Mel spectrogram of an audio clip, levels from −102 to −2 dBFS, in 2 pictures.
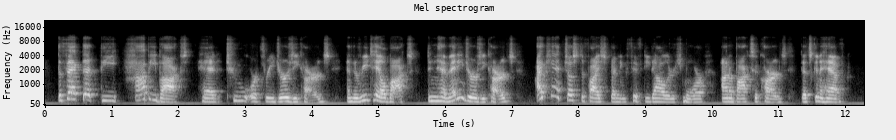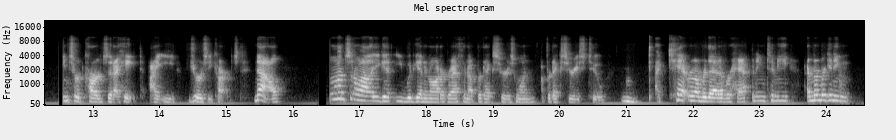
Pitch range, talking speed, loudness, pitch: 150-205 Hz, 185 wpm, -24 LUFS, 170 Hz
